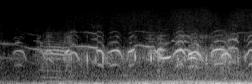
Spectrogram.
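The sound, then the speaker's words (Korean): A flock of seagulls calls in flight, many harsh cries overlapping continuously and fairly loud, over a low rumbling background with no voices. “아, 이게 갈매기 소리래요. 갈매기가 때를 지어서 어디론가 지금 날아가고 있습니다.”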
